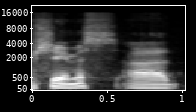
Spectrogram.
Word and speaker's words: Seamus: So as he said, I'm Seamus. How it's spelled on the bottom is not how it's pronounced.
